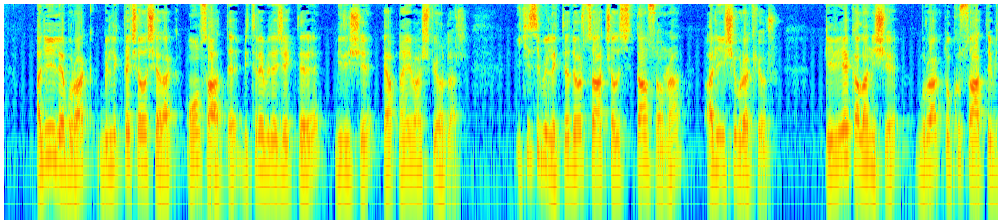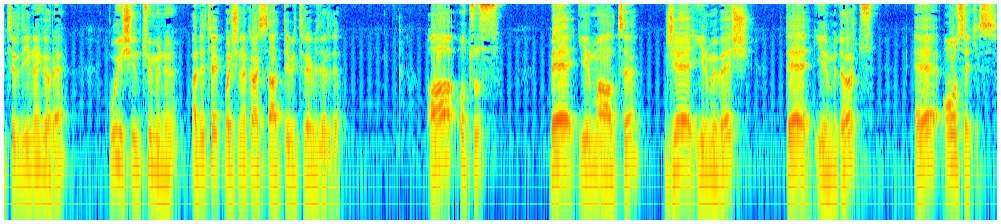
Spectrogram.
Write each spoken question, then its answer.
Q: Geriye kalan işi Burak 9 saatte bitirdiğine göre bu işin tümünü Ali tek başına kaç saatte bitirebilirdi?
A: Doğru cevap A 30.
